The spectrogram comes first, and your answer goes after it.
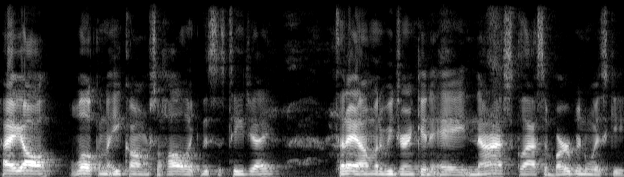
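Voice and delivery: put-on southern US accent. Describing a podcast host from Alabama, doing TJ's Southern accent impression. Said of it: "That was me emulating it".

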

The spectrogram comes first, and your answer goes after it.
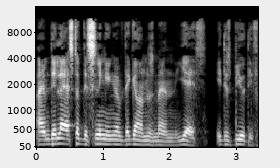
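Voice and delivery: put-on Latin accent in actor's voice. Mocking how the actor would sound in the role: imitating the actor's Latin accent. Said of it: "but it's gonna be like".

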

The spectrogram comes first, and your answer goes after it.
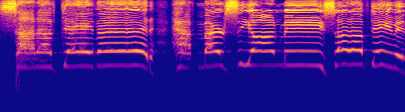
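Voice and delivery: mock, very high, drawn-out desperate crying out. Retelling a blind man calling out to Jesus from the roadside: imitating someone screaming. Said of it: "he is screaming at the top of his lungs".

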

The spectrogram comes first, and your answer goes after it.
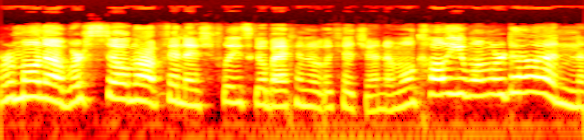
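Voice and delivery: normal talking voice

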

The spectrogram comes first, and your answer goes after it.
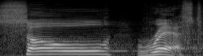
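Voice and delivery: very slow, unhurried, deliberate, drawn out on soul. Speaker asks the audience to say it with him, saying it slowly. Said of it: "I want you to say it slow".

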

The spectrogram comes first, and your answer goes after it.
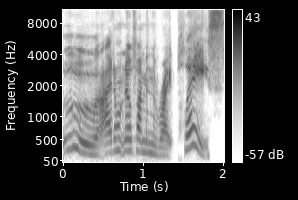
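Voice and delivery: ordinary talk

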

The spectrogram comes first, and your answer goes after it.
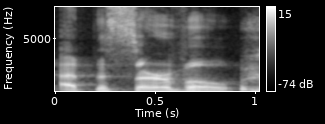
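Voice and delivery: plain

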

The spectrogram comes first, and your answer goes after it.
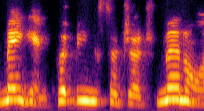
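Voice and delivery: normal talking voice

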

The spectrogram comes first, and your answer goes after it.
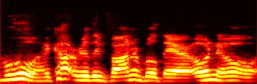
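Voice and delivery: acted-out panicky voice. Acting out own hindsight thoughts about getting vulnerable: acting out own panic. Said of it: "And I'm kind of panicking".

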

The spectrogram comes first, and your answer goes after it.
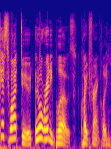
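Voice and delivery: ordinary talk

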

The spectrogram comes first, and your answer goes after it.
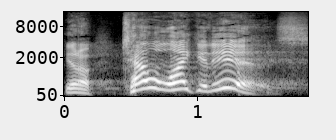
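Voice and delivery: many voices yelling, high and loud. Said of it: "They started yelling".

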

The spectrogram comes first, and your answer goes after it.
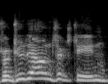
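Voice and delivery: talking with mouth full, chewing. Starting a story while still eating, chewing while talking. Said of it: "you can finish chewing your food".

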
